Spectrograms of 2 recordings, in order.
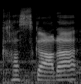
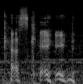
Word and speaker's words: Cascada: By the way, I was yesterday years old when I found out it is pronounced Cascada and not Cascade.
